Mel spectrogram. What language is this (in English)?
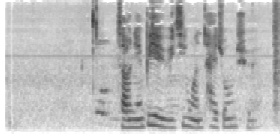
Chinese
